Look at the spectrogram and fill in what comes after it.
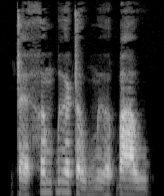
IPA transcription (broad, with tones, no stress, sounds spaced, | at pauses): ʈ ɛ˨˩ h ə˧ m ɓ ɨ˧ ə̯ ʈ ə˨˩ w m ɨ˨˩ ə̯ ɓ a˧ w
